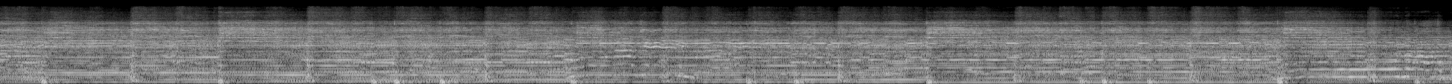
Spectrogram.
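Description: Live ethno-rock band playing: a bagpipe over electric guitar and a drum kit, with long held tones under a steady beat.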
